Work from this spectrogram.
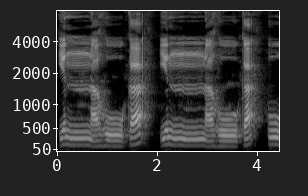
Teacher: Kalau mad silah qasirah dibacanya itu pendek 2 harokat, jangan dibaca terlalu panjang. Innahu hu 2 ketegalan mad silah qasirah.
